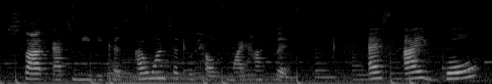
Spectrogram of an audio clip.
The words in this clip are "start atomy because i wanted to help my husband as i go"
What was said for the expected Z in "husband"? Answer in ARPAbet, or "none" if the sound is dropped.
S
